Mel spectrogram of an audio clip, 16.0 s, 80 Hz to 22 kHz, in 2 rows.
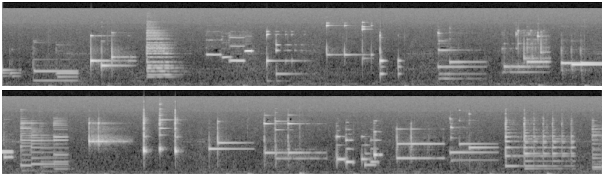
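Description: Huawei Nova 10 Pro preset messaging tones playing through the phone's speaker, one after another as each is selected. Each is a short chime, jingle or mallet-like melody, cut off by the next, a new one every second or less.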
